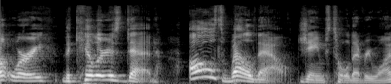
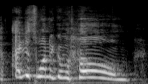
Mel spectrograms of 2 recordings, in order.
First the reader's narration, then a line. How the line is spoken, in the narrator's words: May whined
